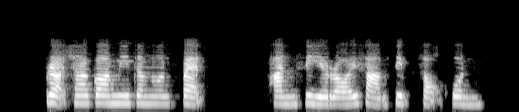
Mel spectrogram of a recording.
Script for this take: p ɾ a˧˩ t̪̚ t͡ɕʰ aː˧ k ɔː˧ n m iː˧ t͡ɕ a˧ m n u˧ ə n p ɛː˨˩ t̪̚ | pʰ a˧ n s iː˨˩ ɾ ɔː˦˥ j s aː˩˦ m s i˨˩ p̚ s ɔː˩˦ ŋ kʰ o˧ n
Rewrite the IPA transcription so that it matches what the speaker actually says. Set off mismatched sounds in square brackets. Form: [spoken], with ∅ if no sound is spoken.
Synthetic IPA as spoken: p ɾ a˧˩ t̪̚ t͡ɕʰ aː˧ k ɔː˧ n m iː˧ t͡ɕ a˧ m n u˧ ə n p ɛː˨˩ t̪̚ | pʰ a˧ n s iː˨˩ ɾ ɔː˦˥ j s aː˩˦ m s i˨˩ p̚ s ɔː˩˦ ŋ kʰ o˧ n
